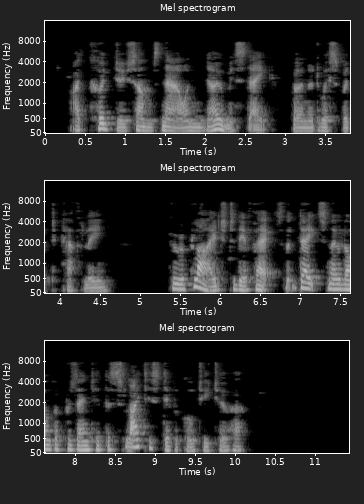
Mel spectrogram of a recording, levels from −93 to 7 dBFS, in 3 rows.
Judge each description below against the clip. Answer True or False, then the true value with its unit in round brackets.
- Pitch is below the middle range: True (130 Hz)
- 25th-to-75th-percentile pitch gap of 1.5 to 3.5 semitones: False (5.5 semitones)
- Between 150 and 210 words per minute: False (140 wpm)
